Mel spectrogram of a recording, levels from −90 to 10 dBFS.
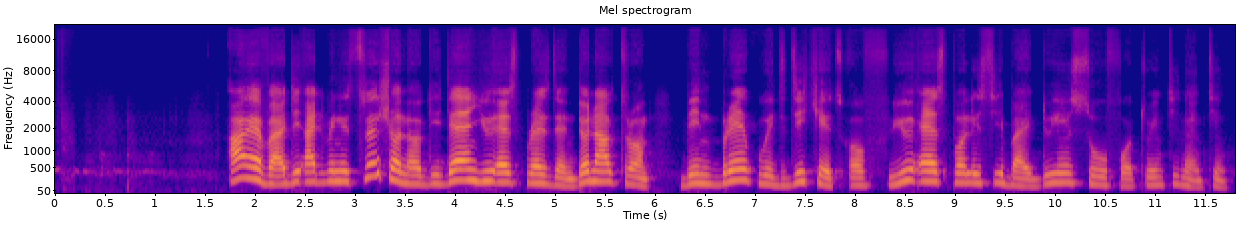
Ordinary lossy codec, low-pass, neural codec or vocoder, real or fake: none; none; autoencoder, 48 kHz, 32 numbers a frame, DAC-VAE, trained on Japanese speech; fake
